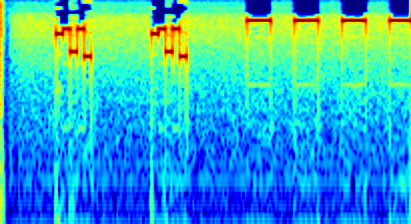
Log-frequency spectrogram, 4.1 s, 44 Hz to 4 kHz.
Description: Five-tone selective call (ZVEI), heard as quick runs of five tones, tones of about 70 ms. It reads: 89493 89493
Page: SDR/ZVEI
